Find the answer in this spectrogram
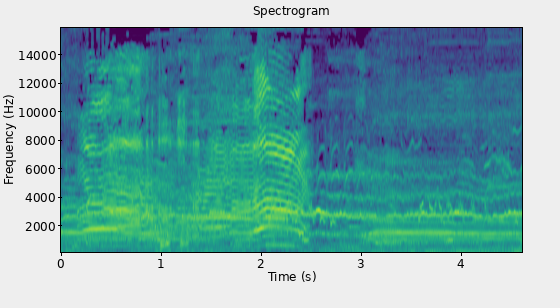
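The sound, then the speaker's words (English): A tea kettle boiling tea on the stove whistles loudly and without pause, its shrill, layered tone wavering and bending up and down in pitch like a wailing cry. “I think your tea is boiling.”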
